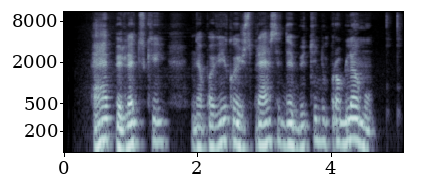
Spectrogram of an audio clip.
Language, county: Lithuanian, Klaipėda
